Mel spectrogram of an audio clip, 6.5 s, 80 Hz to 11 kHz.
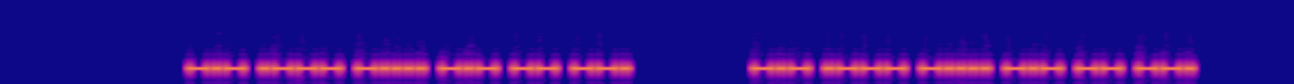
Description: Morse code, heard as a keyed tone, about 40 wpm, 700 Hz. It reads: KJ6KMG KJ6KMG
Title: USA Call Signs - 6 Characters - Repeated 2x - 40wpm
